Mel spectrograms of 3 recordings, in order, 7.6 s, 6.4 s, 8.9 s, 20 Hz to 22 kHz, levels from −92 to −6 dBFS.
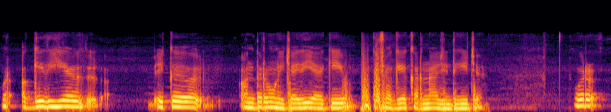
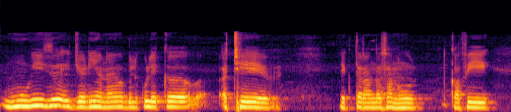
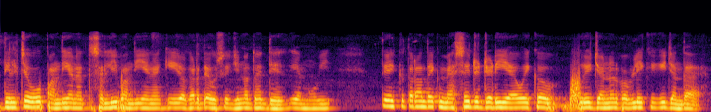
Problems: constant background noise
